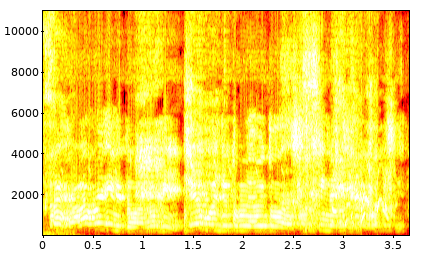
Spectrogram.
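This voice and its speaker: A man's voice: very high-pitched, rapid-fire, shouting, very noisy. A man with a rural western West Bengal accent in a casual phone conversation, baffled and protesting with frequent exclamations. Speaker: prank call recipient.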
